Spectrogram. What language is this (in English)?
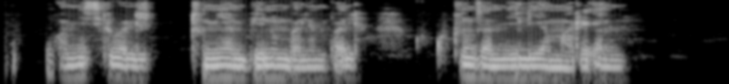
Swahili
